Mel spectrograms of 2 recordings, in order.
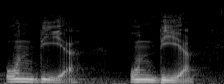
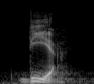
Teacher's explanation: En este caso, este fonema D está después de una N. Por eso se pronuncia como un sonido fuerte, un cierre completo. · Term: D fuerte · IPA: [d]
